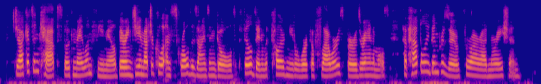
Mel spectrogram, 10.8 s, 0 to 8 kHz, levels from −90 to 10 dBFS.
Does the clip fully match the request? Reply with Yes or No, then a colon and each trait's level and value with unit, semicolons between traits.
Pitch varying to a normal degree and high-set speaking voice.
Yes: average, 4.2 semitones; high, 210 Hz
